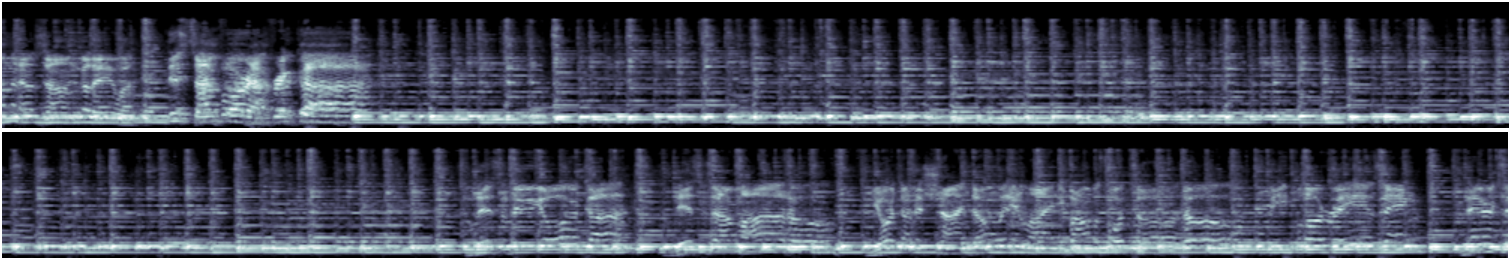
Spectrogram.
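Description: Several ukuleles strummed together, playing chords in a steady rhythm.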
